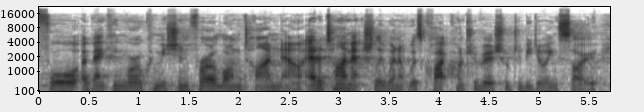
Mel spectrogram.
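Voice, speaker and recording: With noticeable background noise behind her, a woman talks at a fairly quick pace in a fairly low pitch. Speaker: member of parliament. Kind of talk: parliamentary adjournment speech. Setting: parliament chamber.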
